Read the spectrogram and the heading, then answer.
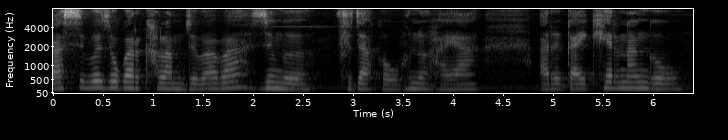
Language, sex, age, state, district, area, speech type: Bodo, female, 18-30, Assam, Kokrajhar, rural, spontaneous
